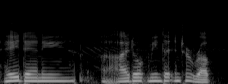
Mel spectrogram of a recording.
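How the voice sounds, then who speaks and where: A man's voice: a little high, steady tone, moderate pace, vocal fry, dark tone, dull audio, slight background noise. A man voicing a kind, awkward tavern keeper who talks in a hesitant, friendly way. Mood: cheerful. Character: kind, awkward young male tavern keeper named Briar. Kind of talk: fantasy audio roleplay.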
